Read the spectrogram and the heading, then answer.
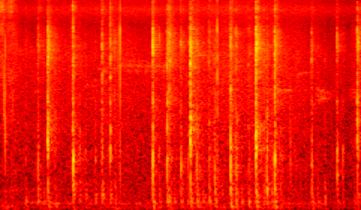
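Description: Typing on a computer keyboard while writing a novel, a steady, uneven clatter of many quick keystrokes with short pauses between bursts and no talking.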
